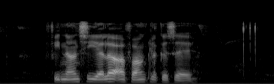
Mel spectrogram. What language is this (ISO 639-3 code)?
afr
